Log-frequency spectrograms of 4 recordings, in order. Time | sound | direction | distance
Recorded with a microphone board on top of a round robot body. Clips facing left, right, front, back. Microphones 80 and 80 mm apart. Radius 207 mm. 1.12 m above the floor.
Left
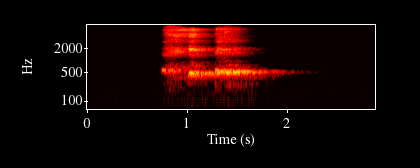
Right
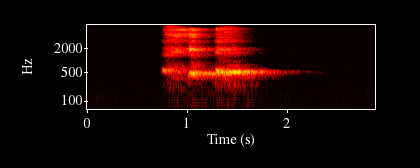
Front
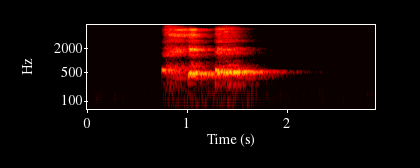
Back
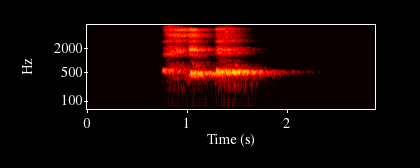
0.7 | a baby crying | 20° left | 0.7 m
